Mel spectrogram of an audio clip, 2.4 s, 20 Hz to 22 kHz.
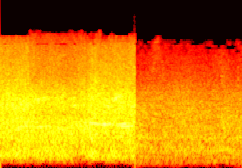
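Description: Steady rushing wind and water noise from a foiling AC50 racing catamaran sailing at speed, with a brief laugh from a crewman. About a second and a half in, it cuts off abruptly to a much quieter background.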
